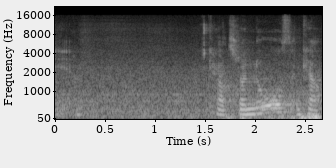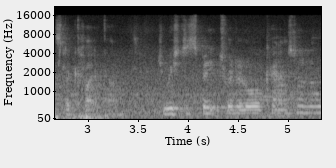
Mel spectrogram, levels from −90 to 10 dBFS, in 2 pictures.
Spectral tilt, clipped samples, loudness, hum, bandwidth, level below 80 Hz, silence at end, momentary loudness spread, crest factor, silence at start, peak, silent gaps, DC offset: -5.5 dB/octave; under 0.1%; -22 LUFS; none; 16.5 kHz; -34 dBFS; 0 s; 14 LU; 16 dB; 0 s; -6 dBFS; none; under 0.1%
